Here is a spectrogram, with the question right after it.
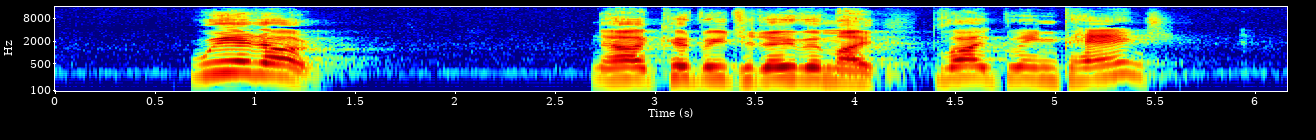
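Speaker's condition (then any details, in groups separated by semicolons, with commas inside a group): Cerebral palsy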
